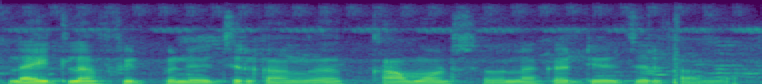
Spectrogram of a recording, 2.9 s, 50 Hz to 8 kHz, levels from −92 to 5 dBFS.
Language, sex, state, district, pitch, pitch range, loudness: Tamil, male, Tamil Nadu, Namakkal, 110 Hz, 105-115 Hz, -20 LUFS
